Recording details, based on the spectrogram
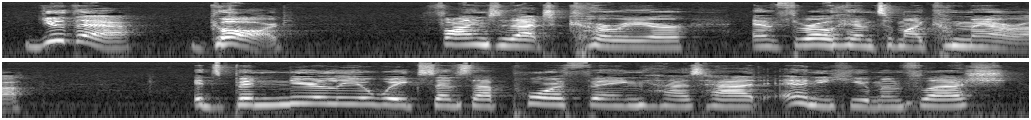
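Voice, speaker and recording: Woman acting a haughty, high-voiced evil queen. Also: a bit bright. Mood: irritated, commanding. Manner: formal, pompous, condescending, slow deliberate delivery. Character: imperious evil queen and sorceress, haughty, menacing, dominant. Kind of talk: scripted fantasy audio roleplay addressed to listener.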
